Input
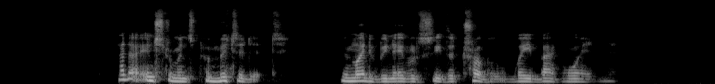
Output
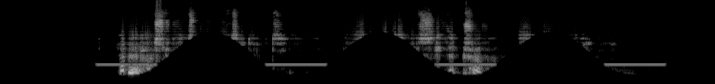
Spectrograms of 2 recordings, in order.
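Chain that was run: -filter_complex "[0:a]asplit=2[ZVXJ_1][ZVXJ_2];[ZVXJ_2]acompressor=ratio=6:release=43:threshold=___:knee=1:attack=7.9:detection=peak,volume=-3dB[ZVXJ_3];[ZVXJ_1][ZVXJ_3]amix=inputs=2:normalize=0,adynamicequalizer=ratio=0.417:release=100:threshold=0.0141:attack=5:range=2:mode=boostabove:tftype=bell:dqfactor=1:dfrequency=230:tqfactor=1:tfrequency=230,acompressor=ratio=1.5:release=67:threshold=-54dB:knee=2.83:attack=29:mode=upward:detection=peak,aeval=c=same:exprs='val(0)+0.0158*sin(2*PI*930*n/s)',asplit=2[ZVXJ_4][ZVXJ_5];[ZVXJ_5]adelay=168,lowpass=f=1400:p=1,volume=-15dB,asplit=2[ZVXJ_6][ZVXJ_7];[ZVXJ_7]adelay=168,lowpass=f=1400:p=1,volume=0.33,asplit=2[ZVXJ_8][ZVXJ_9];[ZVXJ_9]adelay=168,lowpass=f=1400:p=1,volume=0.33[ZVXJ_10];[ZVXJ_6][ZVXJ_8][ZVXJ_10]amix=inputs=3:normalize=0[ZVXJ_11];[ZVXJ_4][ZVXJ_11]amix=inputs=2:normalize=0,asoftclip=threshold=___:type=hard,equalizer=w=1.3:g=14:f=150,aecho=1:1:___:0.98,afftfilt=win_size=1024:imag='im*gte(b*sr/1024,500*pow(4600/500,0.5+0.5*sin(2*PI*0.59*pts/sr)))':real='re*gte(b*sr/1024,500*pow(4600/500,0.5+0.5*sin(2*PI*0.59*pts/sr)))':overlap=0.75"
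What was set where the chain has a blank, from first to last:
-35dB, -19.5dB, 1.5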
